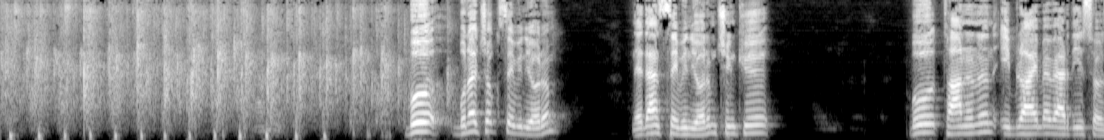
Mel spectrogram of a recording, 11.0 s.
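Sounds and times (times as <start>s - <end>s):
rhythmic crowd applause: 0.0s - 5.0s
speech: 4.1s - 5.6s, 6.3s - 7.8s, 9.1s - 11.0s.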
